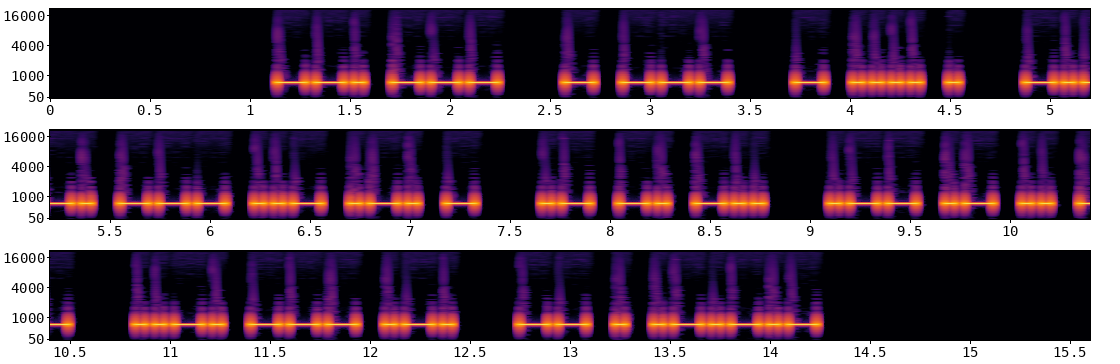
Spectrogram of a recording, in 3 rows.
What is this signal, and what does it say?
Morse code, heard as a keyed tone, about 25 wpm, 700 Hz. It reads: GO TO THE COURT AND WAIT FOR ME.
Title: Sentences from Top 1600 Words 25wpm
